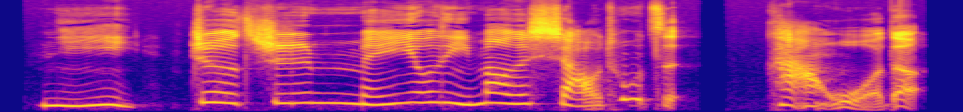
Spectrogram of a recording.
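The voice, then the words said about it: Thin, small character voice. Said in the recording (Chinese): “听到一个细细的声音说”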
